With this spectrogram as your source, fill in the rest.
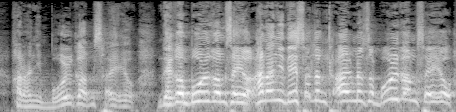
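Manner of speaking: loud, high, rising fury at God; angry protest. Retold or imitated. Pastor arguing with God over being told to give thanks, a loud angry protest. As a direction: throw the question back at God in anger. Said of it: "너무나도 화가 나는지".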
